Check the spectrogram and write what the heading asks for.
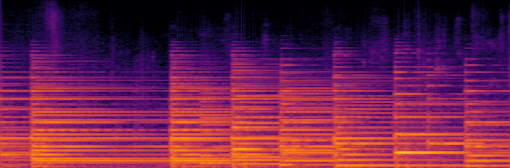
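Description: Piano playing a slow hymn, chords struck roughly once a second and each left to fade; the loudest chord comes about five seconds in.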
